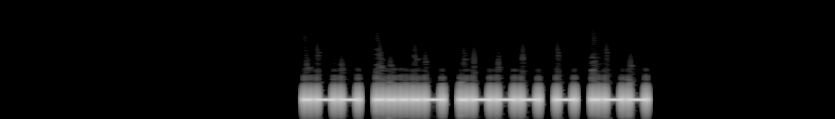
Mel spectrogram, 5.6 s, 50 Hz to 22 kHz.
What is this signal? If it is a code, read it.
Morse code, heard as a keyed tone, about 29 wpm, 700 Hz. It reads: W4JTW
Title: USA Call Signs - 5 Characters - 30wpm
